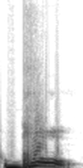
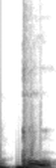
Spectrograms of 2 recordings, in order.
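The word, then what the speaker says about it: בוא: En hébreu, il a dit beau. Viens en hébreu se dit beau. Et ça s'écrit comme ça avec trois lettres hébraïques. Le bête, le va et le alef.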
